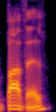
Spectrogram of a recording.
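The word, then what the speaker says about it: בבל: In Hebrew, Bavl is how you say Babylon.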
